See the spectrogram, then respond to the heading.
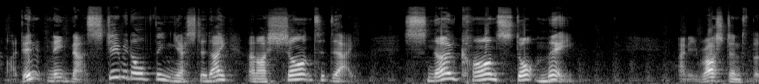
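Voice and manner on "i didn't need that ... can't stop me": boastful engine. Acted. Thomas boasting to himself about the snow, high and loud. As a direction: crow it like an engine too proud to stop.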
